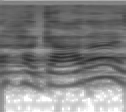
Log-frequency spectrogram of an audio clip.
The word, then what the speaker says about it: Haggadah: I was once at a Jewish black seder, one of my many seders, and I hope I don't say this wrong, but in the Haggadah, is that right? – Yeah.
